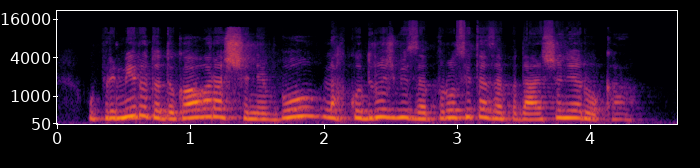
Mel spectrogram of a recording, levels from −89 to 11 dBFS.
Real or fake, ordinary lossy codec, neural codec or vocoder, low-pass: real; Opus, 16 kbps; none; 14.4 kHz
